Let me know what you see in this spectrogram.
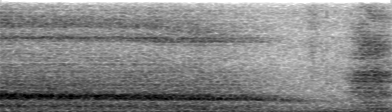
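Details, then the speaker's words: Speech-therapy demonstration of diaphragmatic (not chest) breathing: after a deep breath expands the lower abdomen, a steady, airy, controlled out-breath lasting over a second as the abdomen goes back in. "so when you take in a deep breath what you want to see happen is this lower part expand then when you exhale that should go"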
